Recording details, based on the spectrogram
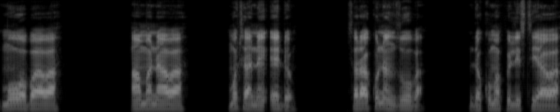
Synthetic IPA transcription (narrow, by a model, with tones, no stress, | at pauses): moː˦wa˨baː˦waː˦ | ʔaː˦mɐ˦naː˦waː˦ | mʊ˦taː˨nɛ˦ŋʔɛ˦dɔ˨m | sɐ˦ɾaː˦kʷʊ˦nɐ˨nzoː˦ba̰ː˨ | da˨kʷʊ˦ma˦ɸɪ˦lɪ˦stɪ˦jaː˦waː˦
